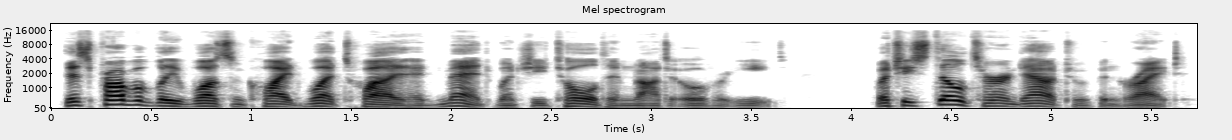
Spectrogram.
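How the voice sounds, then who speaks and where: A man reading scripted story narration in an expressive storytelling manner. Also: fairly low pitch, brisk, dry recording.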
